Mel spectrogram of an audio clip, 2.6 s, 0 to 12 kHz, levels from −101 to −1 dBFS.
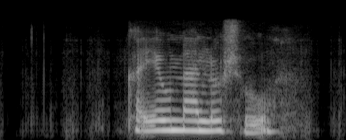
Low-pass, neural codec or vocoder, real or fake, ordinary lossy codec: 7.2 kHz; codec, 16 kHz, 4.8 kbps, FACodec; fake; none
